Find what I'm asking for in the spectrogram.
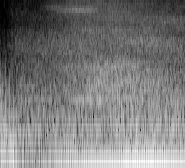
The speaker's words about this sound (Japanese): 今車が通る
